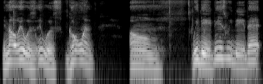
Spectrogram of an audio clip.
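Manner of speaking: high, lively greeting to a friend; animated. Shown as a demonstration. Showing how to greet a friend, animated and high. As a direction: bounce it up like meeting a buddy. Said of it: "You wanna be animated".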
